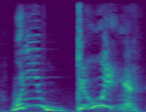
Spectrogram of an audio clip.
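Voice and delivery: put-on shocked, crying out at the girl; startled yell at the girl on his back. A narrator's reading. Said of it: "I cried".

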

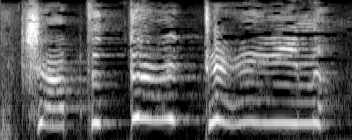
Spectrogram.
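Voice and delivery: very high, slow squealed heading; silly drawn-out falsetto announcement; hammed-up chapter announcement. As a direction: shriek out the heading in mock fanfare.

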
